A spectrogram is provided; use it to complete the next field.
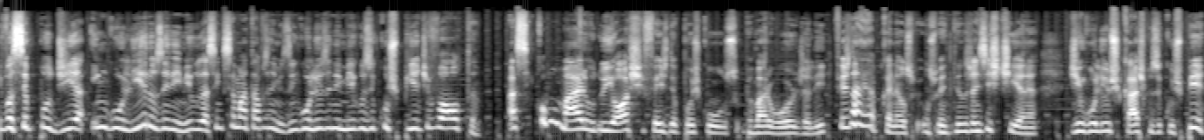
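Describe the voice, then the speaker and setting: Very rapid delivery with huge swings in pitch over noticeable background noise. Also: man, high pitch for a man. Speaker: podcast host. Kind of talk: casual chat.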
